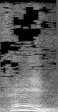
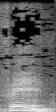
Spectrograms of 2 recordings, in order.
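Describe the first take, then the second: Both takes have the same delivery.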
